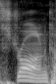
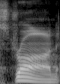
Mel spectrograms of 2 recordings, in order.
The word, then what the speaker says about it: Strawn: By the way, folks, Chris Cottrell, Winston and Strawn coming up in just a second or two, and I do want to pronounce that Strawn, S-T-R-A-W-N, like brawn, Strawn.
